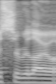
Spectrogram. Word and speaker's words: Cirillo: Carlo_Cirillo, Cirillo, not Cirillo, but anyway, you can spell it however you want.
